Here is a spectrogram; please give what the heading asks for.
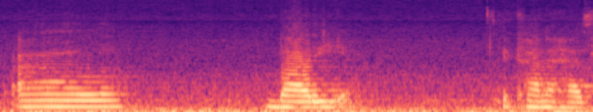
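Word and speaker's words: البارئ: sure it's something like al-bariya. It kind of has like an at the end. Al-bariya. Again, because it's a moon letter, we're using ba, we're using our lips to pronounce bari.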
